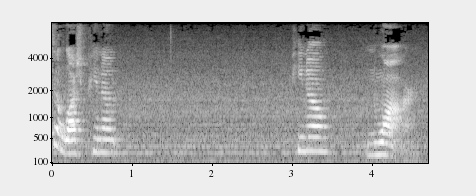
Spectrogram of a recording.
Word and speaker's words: pinot noir: it's a lush peanut pinot noir don't look at it when you say it that t is just going to try to jump in there all right people that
